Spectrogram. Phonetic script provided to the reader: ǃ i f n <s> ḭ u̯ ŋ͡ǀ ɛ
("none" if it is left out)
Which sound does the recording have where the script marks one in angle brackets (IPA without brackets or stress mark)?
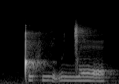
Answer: z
